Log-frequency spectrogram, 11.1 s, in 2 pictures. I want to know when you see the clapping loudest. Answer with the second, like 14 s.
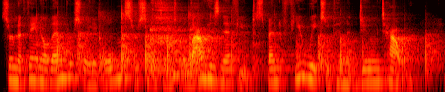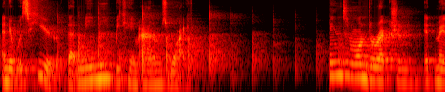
2 s.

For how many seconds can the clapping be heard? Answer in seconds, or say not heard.
9 s.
